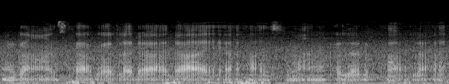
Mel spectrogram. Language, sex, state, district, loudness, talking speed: Hindi, female, Rajasthan, Bikaner, -20 LUFS, 65 wpm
